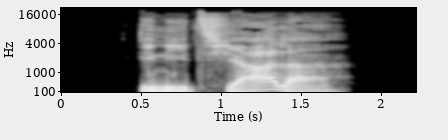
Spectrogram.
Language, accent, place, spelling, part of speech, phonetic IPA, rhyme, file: German, Germany, Berlin, initialer, adjective, [iniˈt͡si̯aːlɐ], -aːlɐ, De-initialer.ogg
- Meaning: inflection of initial: 1. strong/mixed nominative masculine singular 2. strong genitive/dative feminine singular 3. strong genitive plural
